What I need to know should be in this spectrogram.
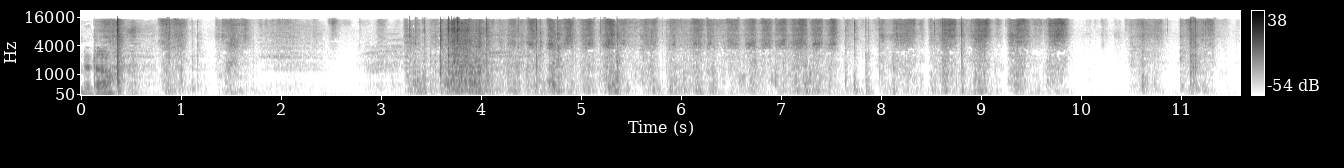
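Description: A screwdriver scrapes and clicks against hard plastic.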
